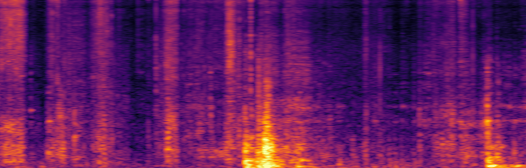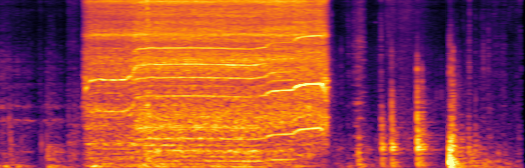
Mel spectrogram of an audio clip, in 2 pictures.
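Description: A power drill drives small screws into a homemade wooden bird feeder, with one loud, close, steady whirring burst of about two seconds set among quieter handling clatter and knocks.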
